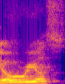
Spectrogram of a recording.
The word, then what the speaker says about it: Orioles: don't sound you don't you don't pronounce uh the orioles the o reels you know with a little bit of oh little bow and o um that that's that's not going to sit well with them and i had to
